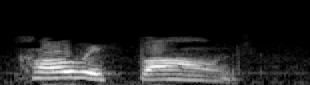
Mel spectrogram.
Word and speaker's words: correspond: 接下来的单词拼写为 C-O-R-R-E-S-P-O-N-D， correspond， correspond，两个字母 O 都读作 O。 C-O-R 这个前缀其实是 C-O-N 这个前缀的变体，意思是相互， respond 则是回答的意思，所以相互间有问有答就出现在这个书信当中，因此呢 correspond 的意思就是通信，是一个名词。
